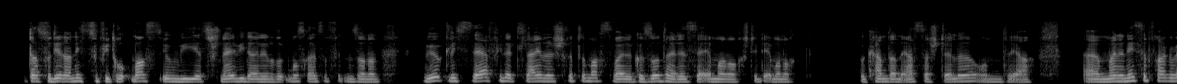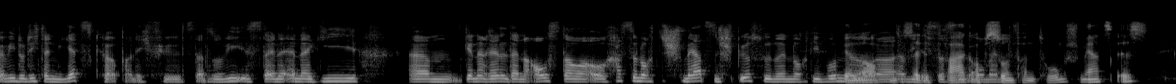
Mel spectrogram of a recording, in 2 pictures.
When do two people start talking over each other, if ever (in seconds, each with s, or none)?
20.2 s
